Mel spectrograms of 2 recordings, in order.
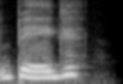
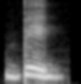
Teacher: Don't say big, say big. hold the final G sound by making sure that your tongue remains up in the back of the mouth when you're done saying the word. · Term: Holding final stops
